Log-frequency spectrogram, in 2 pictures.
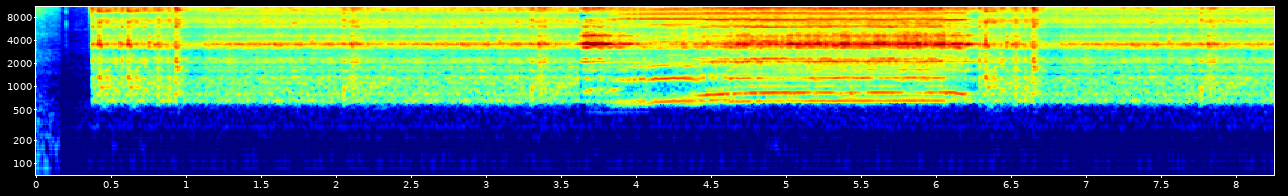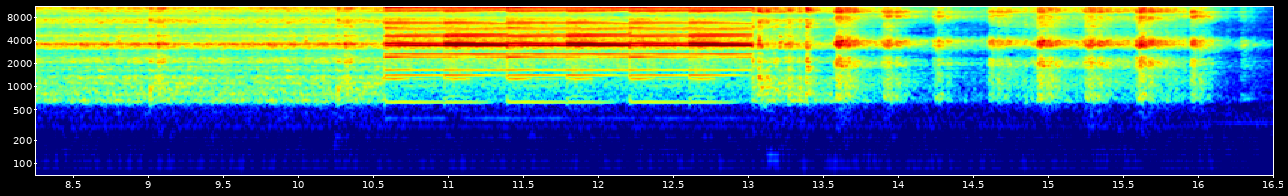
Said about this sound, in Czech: Kdo se teď nenechal zmást jednou pasáží, ve které to vypadá, jako když kokrhá kohout a hádá, že to je parní lokomotiva, samozřejmě v modelu dětského provedení, tak ten uhodl.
